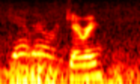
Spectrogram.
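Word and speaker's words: Gerry: about this family here thomas gary or jerry how we pronounce g-e-r-r-y gary thomas gary was born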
